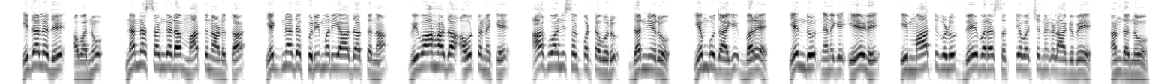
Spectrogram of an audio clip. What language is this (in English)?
Kannada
